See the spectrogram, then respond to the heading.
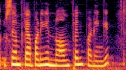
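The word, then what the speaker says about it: Phnom Penh: Cambodia का है नॉमफिन। तो यहां पी एच एंड यहां पे साइलेंट है। तो उसे हम क्या पढ़ेंगे? नॉमफिन पढ़ेंगे।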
